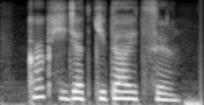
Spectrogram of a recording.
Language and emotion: Russian, angry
